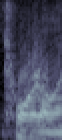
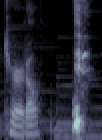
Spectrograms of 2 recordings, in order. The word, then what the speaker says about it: Tortle: It's pronounced Tortle, and you know it. I know. I'm just saying turtle.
